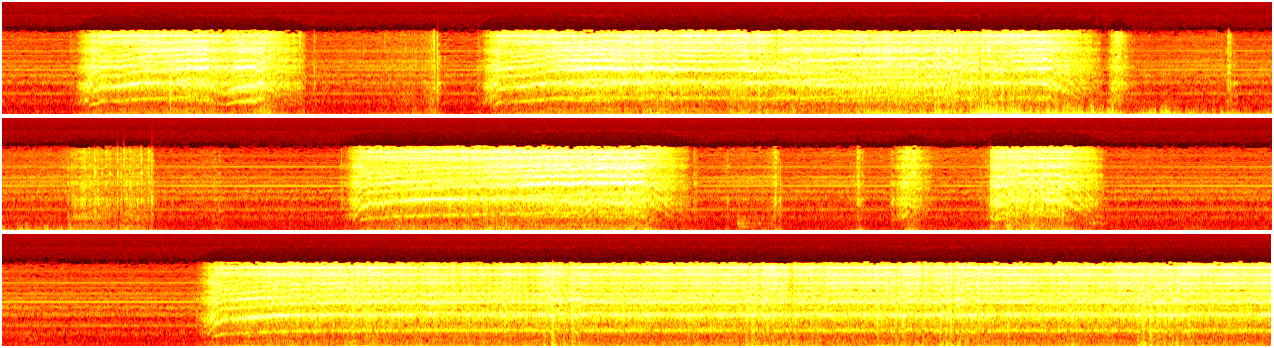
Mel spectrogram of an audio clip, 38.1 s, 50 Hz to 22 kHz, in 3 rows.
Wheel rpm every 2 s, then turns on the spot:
90, 50, 70, 160, 160, 50, 0, 10, 120, 100, 10, 60, 10, 20, 150, 160, 160, 170, 160.
22-26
